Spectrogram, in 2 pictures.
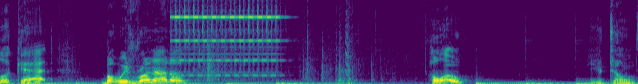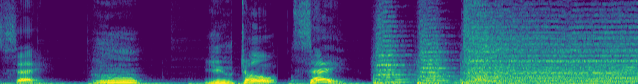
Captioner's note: telephone rings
